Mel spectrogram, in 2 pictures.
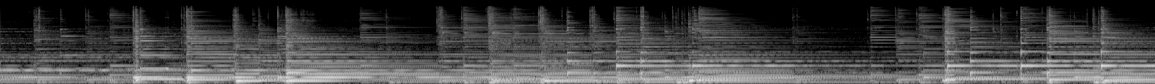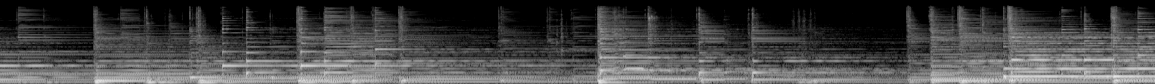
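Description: Instrumental acoustic guitar music: picked guitar notes ringing and fading, with a few sharper, louder strummed accents.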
